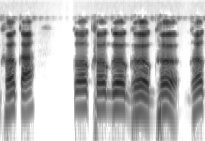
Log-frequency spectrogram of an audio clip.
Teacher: घ का जो उच्चारण स्थान होता है कंठ होता है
